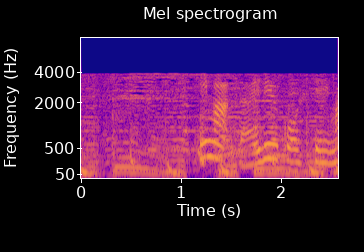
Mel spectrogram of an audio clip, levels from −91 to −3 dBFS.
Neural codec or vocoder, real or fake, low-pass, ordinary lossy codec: none; real; 7.2 kHz; AAC, 16 kbps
